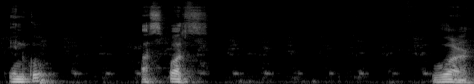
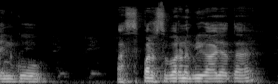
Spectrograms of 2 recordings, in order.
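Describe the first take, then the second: First: इनको, स्पर्श, वर्ण each set apart by long pauses; word-by-word dictation. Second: Said in the usual way. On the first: Shown as a demonstration. Teacher repeats term piece by piece. (इनको, स्पर्श, वर्ण रुक-रुक कर, लिखवाने की तरह)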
